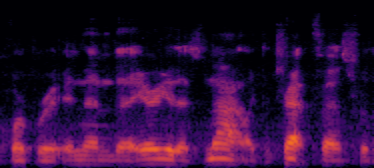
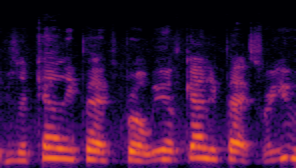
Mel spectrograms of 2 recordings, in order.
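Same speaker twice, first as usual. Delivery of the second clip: higher put-on salesman voice; mock vendor pitch; 12 semitones higher, 4 dB louder than usual. Imitating stall vendors pushing Cali packs, high and put-on. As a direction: parody the pushy seller.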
